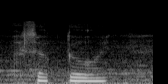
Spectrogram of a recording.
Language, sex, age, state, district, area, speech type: Gujarati, male, 18-30, Gujarat, Rajkot, rural, spontaneous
